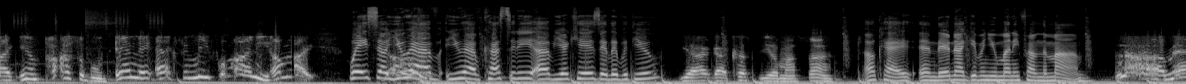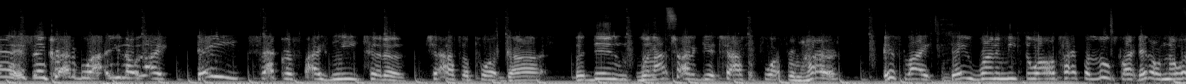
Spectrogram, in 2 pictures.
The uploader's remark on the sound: we opened up the phone lines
